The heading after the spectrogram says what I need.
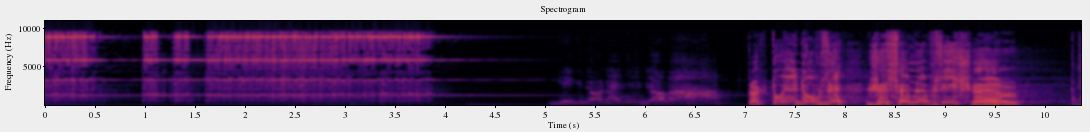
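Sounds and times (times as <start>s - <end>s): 
electric doorbell buzz-ring: 0.0s - 5.2s
speech: 5.6s - 9.9s.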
